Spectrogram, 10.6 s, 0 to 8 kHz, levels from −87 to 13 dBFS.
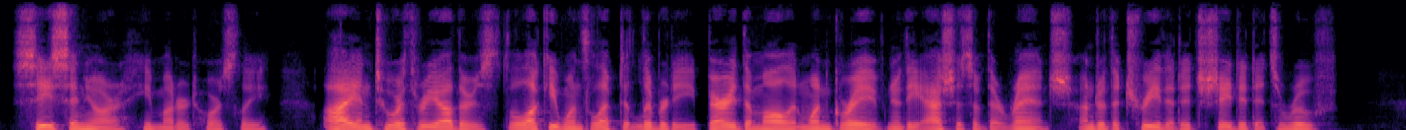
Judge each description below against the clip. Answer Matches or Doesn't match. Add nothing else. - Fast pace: Matches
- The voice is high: Doesn't match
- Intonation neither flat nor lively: Doesn't match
